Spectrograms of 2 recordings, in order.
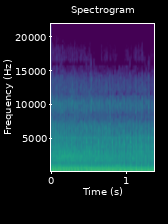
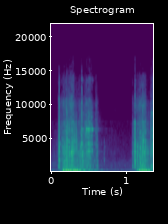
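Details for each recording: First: Small two-stroke engine after flooding with wet spark plug cleared; steady high buzz holding speed, dipping briefly under cutting load, running cleanly; works great. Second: Small pull-start two-stroke not started in six months, with the owner unsure whether the switch and choke are on or off: two short rasping pulls about a second apart, neither catching. It is hard to start; the cause is suspected, not confirmed.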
